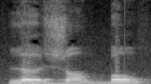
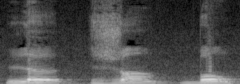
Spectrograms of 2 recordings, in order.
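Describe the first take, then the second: First: Said in the usual way. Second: "le jambon" drawn out slowly; slow model word. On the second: Shown as a demonstration. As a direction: stretch "le jambon" syllable by syllable. (đọc chậm "le jambon")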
